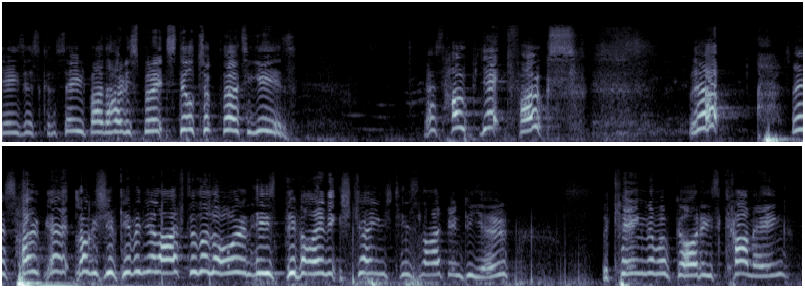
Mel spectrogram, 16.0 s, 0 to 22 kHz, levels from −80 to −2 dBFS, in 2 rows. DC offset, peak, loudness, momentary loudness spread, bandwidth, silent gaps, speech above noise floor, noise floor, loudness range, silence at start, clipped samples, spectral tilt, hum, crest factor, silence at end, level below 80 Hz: under 0.1%; -4 dBFS; -24 LUFS; 16 LU; 11 kHz; none; 36 dB; -60 dBFS; 8 LU; 0 s; under 0.1%; -6.5 dB/octave; none; 20 dB; 0.15 s; -32 dBFS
